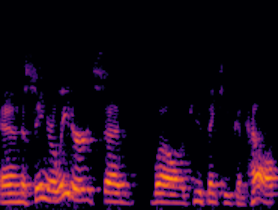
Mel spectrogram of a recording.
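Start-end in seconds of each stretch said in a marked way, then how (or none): 1.5-2.8 mock scornful, derogatory tone. Retelling a senior leader's reply to a young sergeant: imitating a derogatory tone. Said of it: "in a very derogatory manner".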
